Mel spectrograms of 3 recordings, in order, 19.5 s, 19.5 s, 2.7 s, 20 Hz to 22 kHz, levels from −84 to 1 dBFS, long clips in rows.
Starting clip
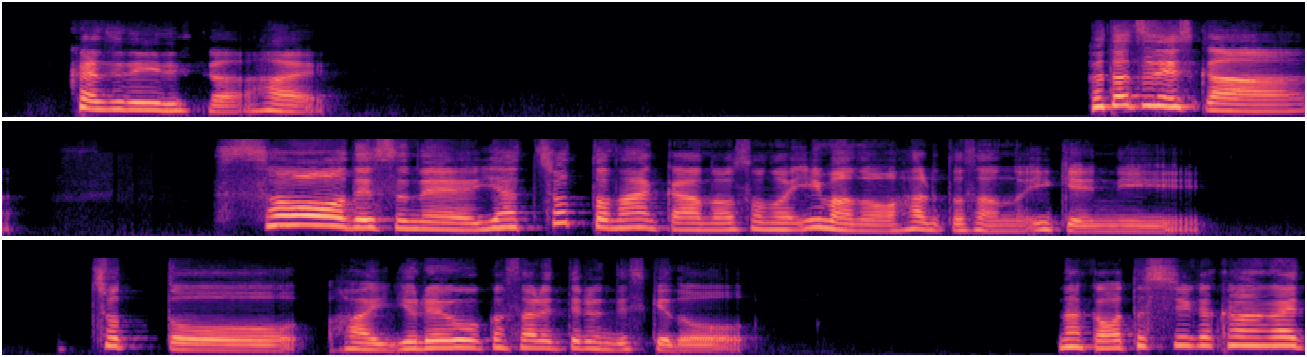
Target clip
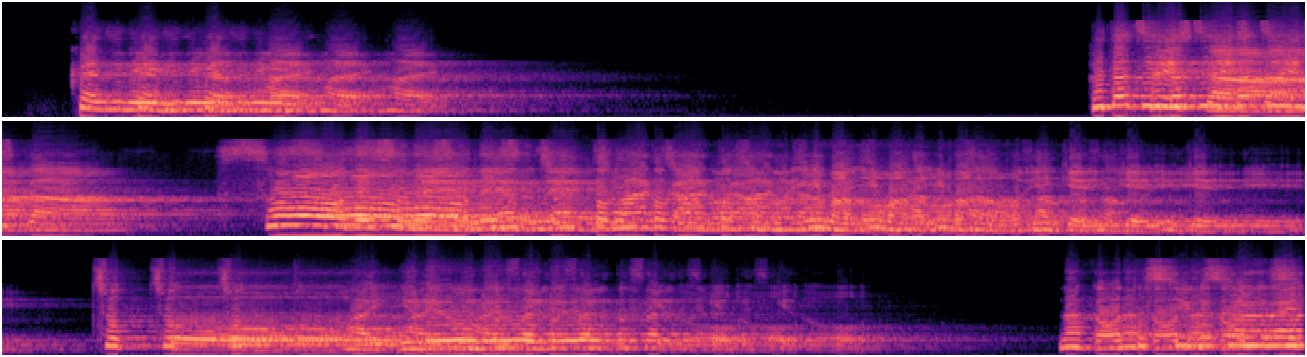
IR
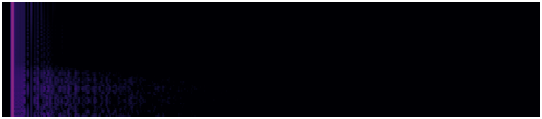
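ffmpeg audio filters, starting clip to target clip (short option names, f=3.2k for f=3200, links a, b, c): -filter_complex "[0:a]asettb=1/sr,asplit=3[a][b][c];[a]atrim=end=15.684[d];[b]atrim=start=15.68:end=16.58,asetpts=PTS-STARTPTS,afade=t=in:d=0.004:c=qsin,afade=t=out:st=0.896:d=0.004:c=qsin,acompressor=threshold=-31dB:ratio=4[e];[c]atrim=start=16.576[f];[d][e]acrossfade=d=0.004:c1=hsin:c2=qsin[g];[g][f]acrossfade=d=0.004:c1=qsin:c2=hsin,aeval=exprs='clip(val(0),-1,0.133)':c=same,aecho=1:1:287|622:0.708|0.668[h];[1:a]atrim=start_sample=2205,asetrate=66150,aresample=44100[i];[h][i]afir=irnorm=-1:irlink=0,volume=8dB"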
